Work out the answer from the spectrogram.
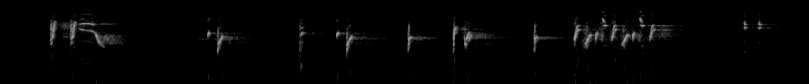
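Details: Goldfinch of the parva subspecies singing in a loose series of crisp, high chips and short twangy notes spaced about half a second apart. The notes build into a quick tinkling cluster before one last high note, with the background quiet.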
